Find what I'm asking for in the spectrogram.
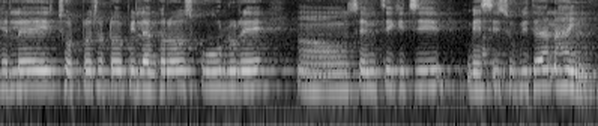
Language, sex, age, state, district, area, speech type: Odia, female, 60+, Odisha, Khordha, rural, spontaneous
